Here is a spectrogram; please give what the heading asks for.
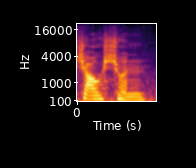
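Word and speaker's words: Sean: are you all right Miss shun my name is Shaun this is the proper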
